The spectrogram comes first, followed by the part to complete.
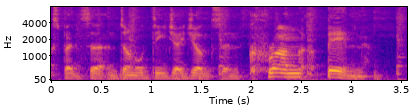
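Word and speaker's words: Khruangbin: and Donald DJ Johnson crumb bin it's how you pronounce it there they move they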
